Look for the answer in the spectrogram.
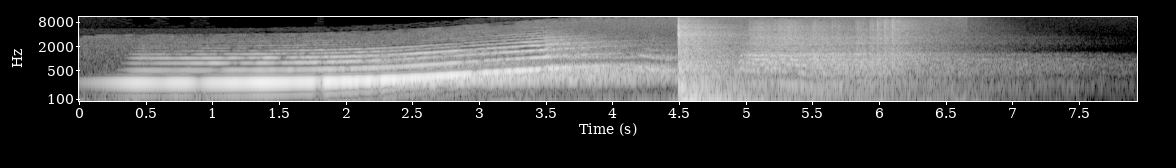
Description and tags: Door creaking 04 3 with Reverb
hinge, squeaking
